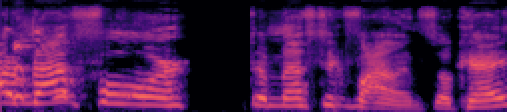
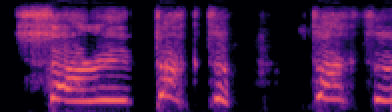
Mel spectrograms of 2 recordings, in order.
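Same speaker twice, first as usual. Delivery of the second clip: high mock-timid apology; scared lisping woman; 12 semitones higher than usual. Remembering joking with a school buddy, mock scared impression. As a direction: imitate her frightened lisp, pitched way up. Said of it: "like, a lisp".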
